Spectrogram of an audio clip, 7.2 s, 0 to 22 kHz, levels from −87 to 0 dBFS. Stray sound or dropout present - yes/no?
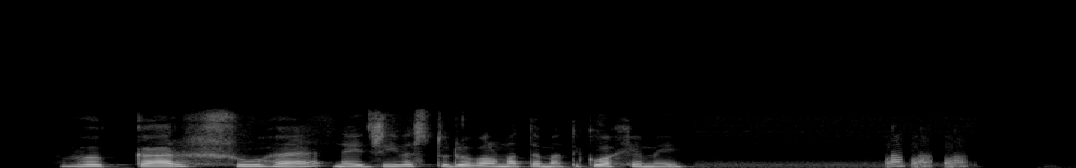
yes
